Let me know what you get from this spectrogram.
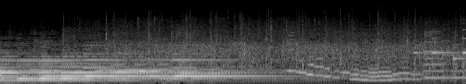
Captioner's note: audience clapping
